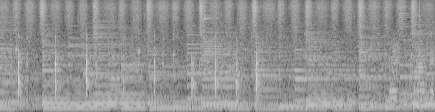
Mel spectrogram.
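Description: Knife cutting peeled shrimp on a board while making corn soup with shrimp and egg, with a series of quick irregular chops heard over steady background music, close and moderately loud.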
